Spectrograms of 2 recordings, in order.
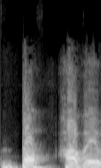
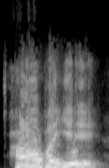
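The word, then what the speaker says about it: bhāvaye: But can you say, Deborah, bhavaye? Not bhavaye, but bhavaye. Hawaii. That was a lot better. That was a lot better. I said, be not downcast about it. The Thais still haven't got it. They if you hear a Thais, they'll say Havaye, and the Thais will talk about the Hamma, not the Dhamma.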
